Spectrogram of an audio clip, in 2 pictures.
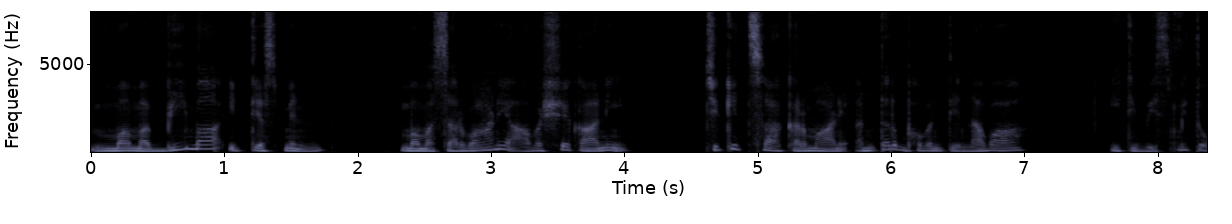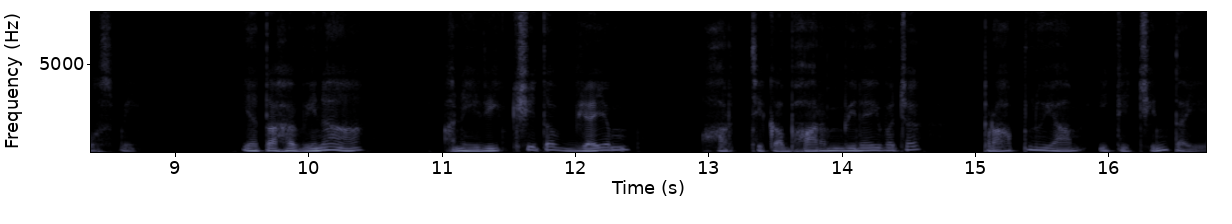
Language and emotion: Sanskrit, fearful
